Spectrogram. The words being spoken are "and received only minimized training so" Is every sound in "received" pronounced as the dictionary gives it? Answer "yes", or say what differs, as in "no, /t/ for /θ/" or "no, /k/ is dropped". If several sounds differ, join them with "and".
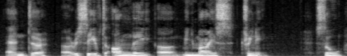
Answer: yes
